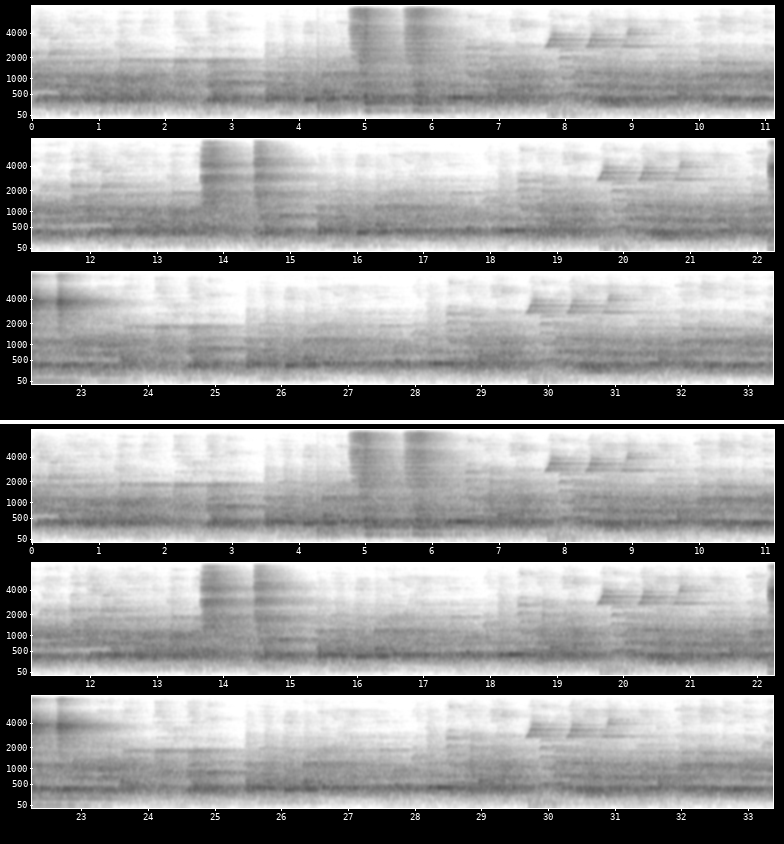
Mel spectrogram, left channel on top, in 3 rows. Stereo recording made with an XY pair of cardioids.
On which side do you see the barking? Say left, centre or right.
right.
